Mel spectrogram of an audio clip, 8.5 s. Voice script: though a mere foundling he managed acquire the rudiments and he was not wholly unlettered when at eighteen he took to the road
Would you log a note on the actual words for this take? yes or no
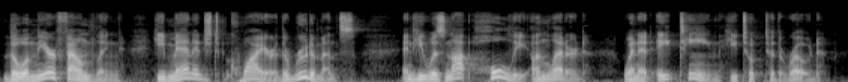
no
